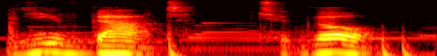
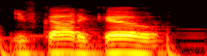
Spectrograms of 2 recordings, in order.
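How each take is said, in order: First: The words 'got' and 'to' are separated clearly. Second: The words 'got to' run together as 'gotta'. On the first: The speaker is serious about it. "when you enunciate the words and you put a pause between them, it means that you're talking serious" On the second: It is a casual reminder. "Dude, you're late"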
